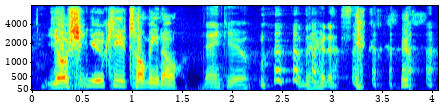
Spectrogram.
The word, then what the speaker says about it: Yoshiyuki Tomino: and everything, and also Yoshihiko Tamio. So Hopefully, by all means, I did not butcher that. I'm so sorry. You definitely butchered it. I'm sorry. How do you say it, Sean? Sean, Yoshiyuki Tomino.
